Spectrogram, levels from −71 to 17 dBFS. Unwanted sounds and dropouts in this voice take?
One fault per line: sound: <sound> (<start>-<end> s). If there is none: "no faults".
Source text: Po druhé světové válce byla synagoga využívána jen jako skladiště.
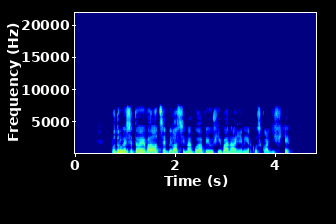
sound: dropout (3.5-3.5 s)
